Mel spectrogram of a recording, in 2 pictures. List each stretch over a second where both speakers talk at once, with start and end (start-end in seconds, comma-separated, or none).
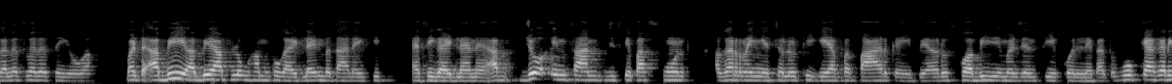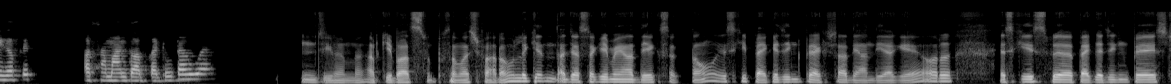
none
